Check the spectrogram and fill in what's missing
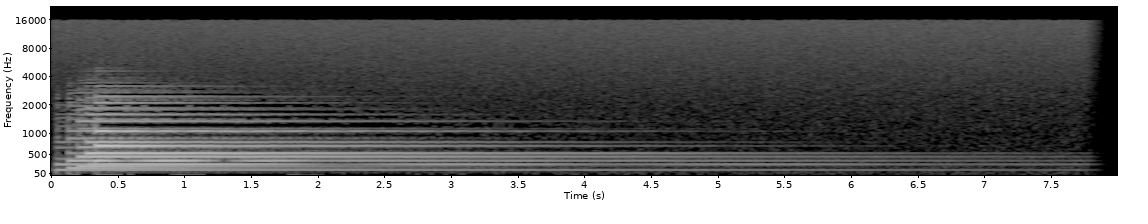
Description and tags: Lo-fi tape samples at your disposal.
